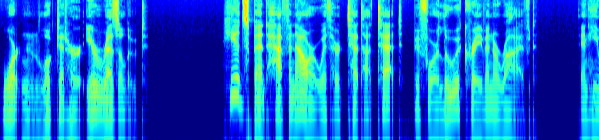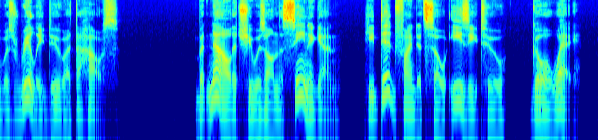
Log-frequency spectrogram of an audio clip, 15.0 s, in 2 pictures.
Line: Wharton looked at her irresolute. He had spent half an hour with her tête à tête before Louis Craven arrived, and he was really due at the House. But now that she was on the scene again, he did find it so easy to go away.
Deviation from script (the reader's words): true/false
false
